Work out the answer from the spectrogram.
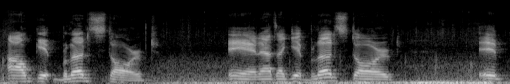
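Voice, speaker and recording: A man's voice: mid-range voice, slow, a bit bright, slight background noise. A man giving casual gameplay commentary in a folksy, rambling way, explaining things and talking to himself. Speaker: gaming host.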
